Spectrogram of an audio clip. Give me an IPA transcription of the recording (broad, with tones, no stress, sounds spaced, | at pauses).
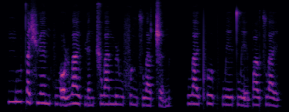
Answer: m u˥ t̪ ä˨ ɕ ɥ ɛ˥˩ n f w ɔ̰˨˩ ɻ w a˥˩ ɪ̯ p ɥ ɛ˩ n ʈ͡ʂ w a˥ n ɻ u˧˥ f ɤ˥˩ ŋ s w ä˧˥ ʈ͡ʂ ə̰˨˩˦ n | w a˥ ɪ̯ pʰ o˥˩ ʊ̯ pʰ w e˧˥ ɪ̯ t̪ w ḛ˨˩ ɪ̯ p ɑ˥˧ ʊ̯ t͡s w a˥˩ ɪ̯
